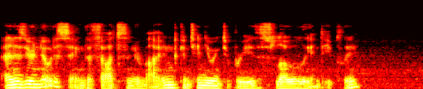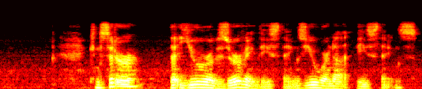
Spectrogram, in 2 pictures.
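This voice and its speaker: A man leading a guided meditation in a calm, unhurried, instructive way. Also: on the low side, creaky, husky, muffled recording. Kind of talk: guided meditation, spoken softly to listeners.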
